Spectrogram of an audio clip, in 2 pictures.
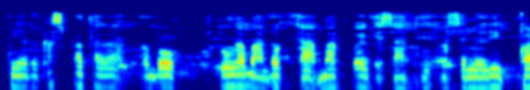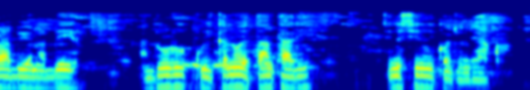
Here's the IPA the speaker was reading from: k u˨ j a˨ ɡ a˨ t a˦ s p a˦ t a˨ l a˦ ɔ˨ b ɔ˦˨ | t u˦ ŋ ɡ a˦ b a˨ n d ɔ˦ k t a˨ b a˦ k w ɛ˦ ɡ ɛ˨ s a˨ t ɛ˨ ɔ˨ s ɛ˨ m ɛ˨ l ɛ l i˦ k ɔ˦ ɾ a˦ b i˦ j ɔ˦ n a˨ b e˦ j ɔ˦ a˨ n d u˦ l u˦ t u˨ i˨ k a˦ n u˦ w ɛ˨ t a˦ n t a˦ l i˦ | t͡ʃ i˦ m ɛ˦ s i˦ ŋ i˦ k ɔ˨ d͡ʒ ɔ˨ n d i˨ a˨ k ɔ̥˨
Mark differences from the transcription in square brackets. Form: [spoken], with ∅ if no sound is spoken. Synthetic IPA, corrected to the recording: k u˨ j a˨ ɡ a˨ [k] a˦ s p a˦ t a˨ l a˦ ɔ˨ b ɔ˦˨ | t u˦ ŋ ɡ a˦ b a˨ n d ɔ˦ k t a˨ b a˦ k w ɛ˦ ɡ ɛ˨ s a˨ t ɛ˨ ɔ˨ s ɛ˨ m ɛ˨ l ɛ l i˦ k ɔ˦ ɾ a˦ b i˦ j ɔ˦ n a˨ b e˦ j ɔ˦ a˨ n d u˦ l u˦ [k] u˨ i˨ k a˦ n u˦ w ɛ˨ t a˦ n t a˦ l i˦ | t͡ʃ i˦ [n] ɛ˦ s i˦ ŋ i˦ k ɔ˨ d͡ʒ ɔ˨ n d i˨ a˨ k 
